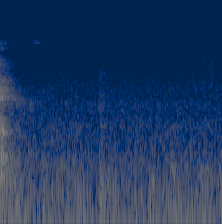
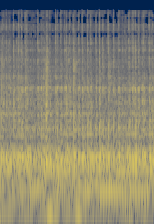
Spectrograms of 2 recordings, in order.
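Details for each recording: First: Classic Simplex vibrating fire alarm bell after adjustment, a failed bell from an inspection deficiency brought back by turning the adjusting screw instead of replacing it: loud, steady metallic ring with even hammer strikes; normal operation. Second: Classic Simplex cast-iron vibrating fire alarm bell being serviced; steady dense buzz with mid-pitched ring, hammer chattering rather than striking cleanly; adjustment screw to be turned to tune it in.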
